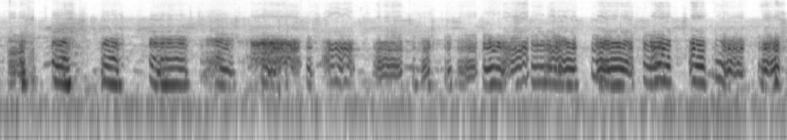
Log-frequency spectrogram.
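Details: Several hungry newborn street puppies, three days old, wail while nursing in a pipe; dense overlapping squeaky whimpers, sharp and wavering, pour out in rapid succession over a constant low drone.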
